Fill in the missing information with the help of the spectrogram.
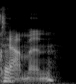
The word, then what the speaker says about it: Tammin: So my name, I changed from Tamin to Tamin. But wait. It was T-A-M-Y-N. – Okay. – And I changed it to T-A-M-M-I-N because no one could pronounce T-A-M-Y-N because they would pronounce it Tamyun.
